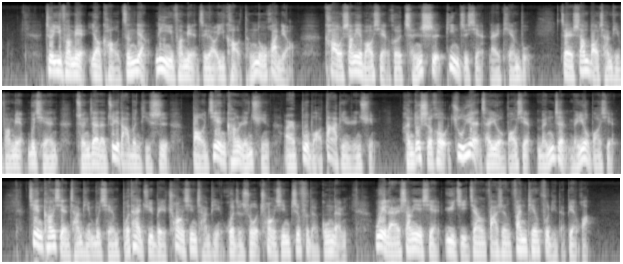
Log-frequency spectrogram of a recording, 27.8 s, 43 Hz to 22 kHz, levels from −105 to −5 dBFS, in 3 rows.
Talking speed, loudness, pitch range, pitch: 260 characters per minute, -12 LUFS, 85-110 Hz, 90 Hz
